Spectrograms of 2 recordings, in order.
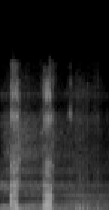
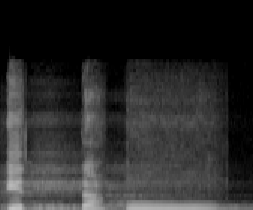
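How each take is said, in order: First: The word begins with an a vowel. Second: The word begins with an i vowel. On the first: The speaker calls it wrong. "tidak mungkin dibaca attaqu" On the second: The speaker calls it right. "maka bacanya ittaqu"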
